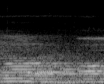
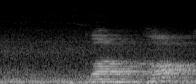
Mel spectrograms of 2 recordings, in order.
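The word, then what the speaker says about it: غَرْقًا: Wan nazi'ati gharqa, harus dalam sini ucapin qaf, tetap di makhraj qaf.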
